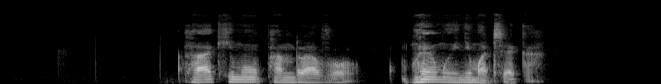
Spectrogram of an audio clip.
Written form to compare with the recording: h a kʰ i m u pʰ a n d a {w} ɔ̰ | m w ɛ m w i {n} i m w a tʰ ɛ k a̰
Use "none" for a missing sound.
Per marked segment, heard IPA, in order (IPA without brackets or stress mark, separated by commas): v, ɲ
